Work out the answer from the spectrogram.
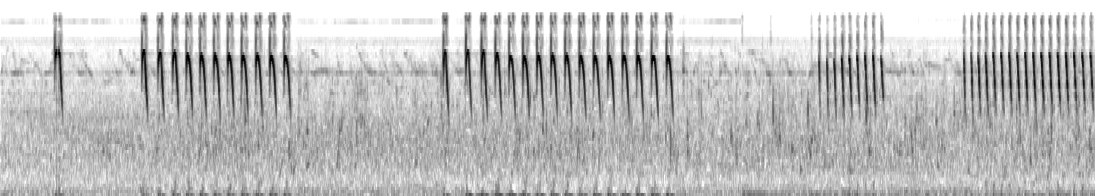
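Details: Repeated 'tembakan' bursts from a bar-winged prinia: several rapid series of high, sharp chips, each a second or two long, with short pauses between them. The final runs are faster and more buzzy.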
